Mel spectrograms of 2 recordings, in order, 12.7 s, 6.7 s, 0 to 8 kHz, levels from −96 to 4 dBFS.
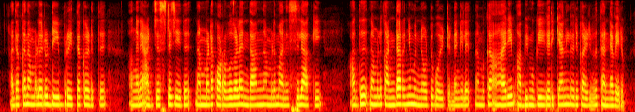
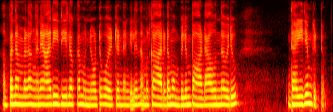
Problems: none marked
